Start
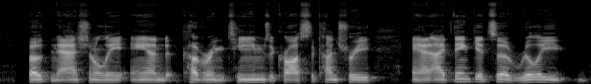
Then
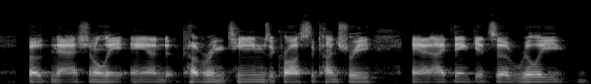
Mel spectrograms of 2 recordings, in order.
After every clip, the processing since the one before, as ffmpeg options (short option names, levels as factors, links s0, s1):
-af "firequalizer=gain_entry='entry(100,0);entry(230,-21);entry(550,7);entry(1200,-21);entry(2400,15);entry(4300,4);entry(11000,-22)':delay=0.05:min_phase=1,acompressor=threshold=0.112:ratio=3"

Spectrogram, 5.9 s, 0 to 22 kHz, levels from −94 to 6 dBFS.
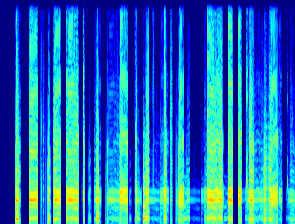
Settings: -filter_complex "[0:a]aeval=exprs='val(0)+0.00398*(sin(2*PI*60*n/s)+sin(2*PI*2*60*n/s)/2+sin(2*PI*3*60*n/s)/3+sin(2*PI*4*60*n/s)/4+sin(2*PI*5*60*n/s)/5)':c=same,acrusher=bits=2:mix=0:aa=0.5,asplit=2[s0][s1];[s1]adelay=813,lowpass=f=3900:p=1,volume=0.2,asplit=2[s2][s3];[s3]adelay=813,lowpass=f=3900:p=1,volume=0.35,asplit=2[s4][s5];[s5]adelay=813,lowpass=f=3900:p=1,volume=0.35[s6];[s0][s2][s4][s6]amix=inputs=4:normalize=0"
